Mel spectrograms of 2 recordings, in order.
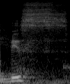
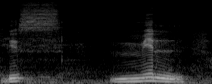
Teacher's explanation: let the whistling sound stop itself when the sin sukun is on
